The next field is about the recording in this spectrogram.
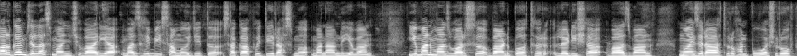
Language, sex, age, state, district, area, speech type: Kashmiri, female, 18-30, Jammu and Kashmir, Kulgam, rural, spontaneous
